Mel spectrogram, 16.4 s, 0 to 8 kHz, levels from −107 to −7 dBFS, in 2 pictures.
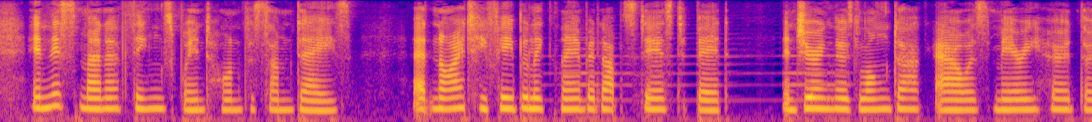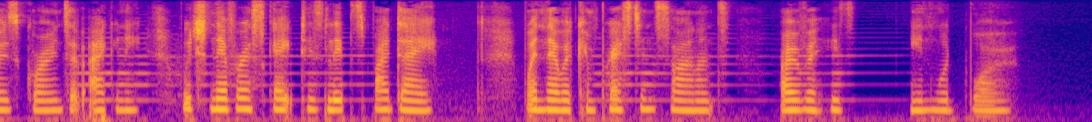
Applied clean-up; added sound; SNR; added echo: neural mask model RNNoise.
